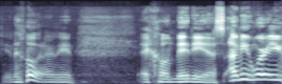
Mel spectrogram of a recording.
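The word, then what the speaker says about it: Equanimeous: I'm pretty sure it's like Equiminius. That's a name right there. That was a weird sound in the mic. I didn't like that whistle. Equanimous.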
